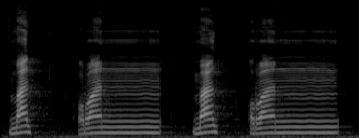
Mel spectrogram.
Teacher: کاف کو ہم ساکن پڑھیں گے اور اس کو تسلسل کے ساتھ پڑھیں گے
